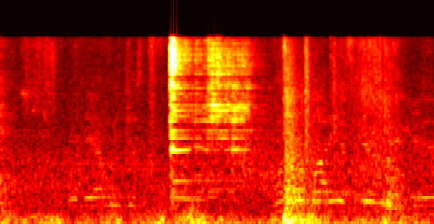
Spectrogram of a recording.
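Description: Metal-tube bicycle-frame sculpture being shifted by hand: a brief high metallic screech about halfway through, then a knock, over a steady low rumble of traffic.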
